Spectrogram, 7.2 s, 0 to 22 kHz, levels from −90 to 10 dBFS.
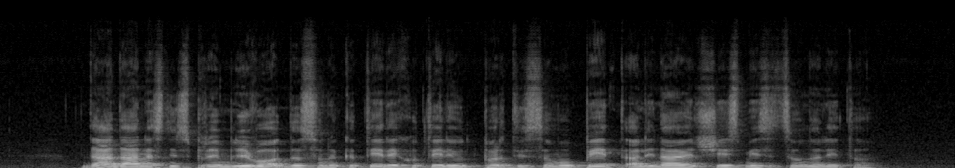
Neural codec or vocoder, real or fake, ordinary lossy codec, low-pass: vocoder, 48 kHz, 128 mel bands, Vocos; fake; none; 19.8 kHz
